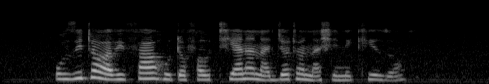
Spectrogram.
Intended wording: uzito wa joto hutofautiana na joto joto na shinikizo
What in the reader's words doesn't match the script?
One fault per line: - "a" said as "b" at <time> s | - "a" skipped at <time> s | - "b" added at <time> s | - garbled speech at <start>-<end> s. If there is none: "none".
- "joto" said as "vifaa" at 1.1 s
- "joto" skipped at 3.0 s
